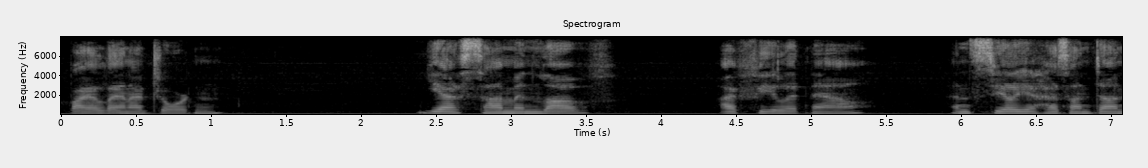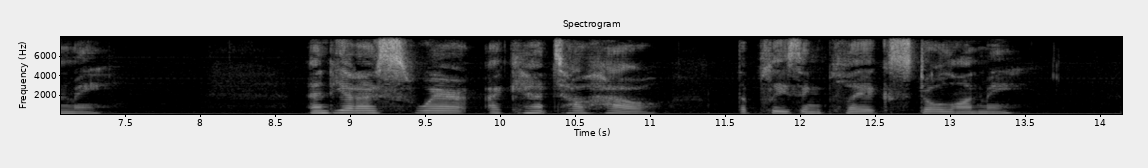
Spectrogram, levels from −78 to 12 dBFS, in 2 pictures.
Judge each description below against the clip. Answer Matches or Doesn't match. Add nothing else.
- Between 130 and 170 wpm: Matches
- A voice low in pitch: Doesn't match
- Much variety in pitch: Doesn't match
